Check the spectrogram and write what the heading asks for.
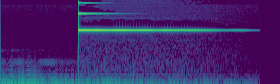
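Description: The low end of the background music fades out, then about a second in a single bright ding strikes and rings out as one clear tone, fading away over nearly three seconds: a logo sound effect.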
